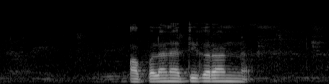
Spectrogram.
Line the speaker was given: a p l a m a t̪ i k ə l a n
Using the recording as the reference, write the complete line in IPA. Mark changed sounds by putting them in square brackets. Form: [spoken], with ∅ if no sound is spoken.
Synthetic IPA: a p l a [n] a t̪ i k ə [ɾ] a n

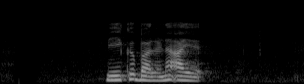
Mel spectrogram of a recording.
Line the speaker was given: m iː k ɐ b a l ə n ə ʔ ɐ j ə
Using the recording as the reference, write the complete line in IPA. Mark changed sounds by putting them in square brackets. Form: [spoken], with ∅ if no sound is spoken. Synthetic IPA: m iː k [ə] b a l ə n ə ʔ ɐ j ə

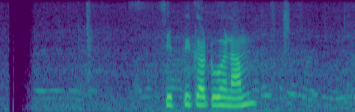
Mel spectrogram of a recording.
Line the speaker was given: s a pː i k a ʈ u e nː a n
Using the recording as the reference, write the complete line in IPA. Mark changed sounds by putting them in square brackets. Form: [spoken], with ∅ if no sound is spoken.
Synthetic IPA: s [i] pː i k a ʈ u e [n] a [m]

